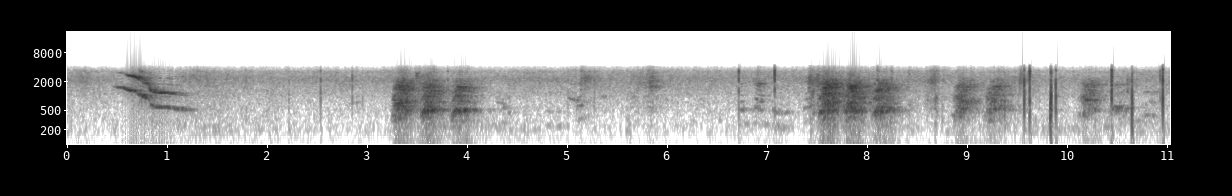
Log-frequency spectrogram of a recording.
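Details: Four-month-old female Siberian Husky puppy giving a sliding, falling whine, then repeated harsh, chattering yowl bursts and short yips. A woman speaks softly in the background.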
